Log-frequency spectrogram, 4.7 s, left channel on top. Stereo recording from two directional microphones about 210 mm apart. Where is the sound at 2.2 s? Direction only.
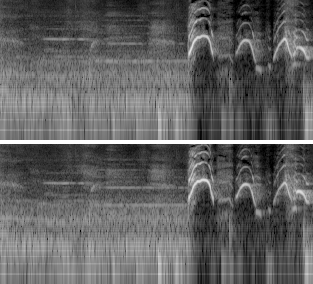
15° left (ahead or behind).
